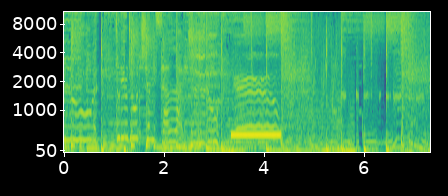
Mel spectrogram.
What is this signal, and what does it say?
Ringback tone (Europe, 425 Hz), with noise.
